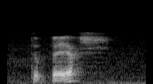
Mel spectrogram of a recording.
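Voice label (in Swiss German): "bersch", Alsatian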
